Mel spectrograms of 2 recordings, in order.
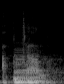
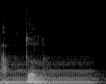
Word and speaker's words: Abdullah: Abdalo or Abdullah. You can pronunciate it in various ways.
